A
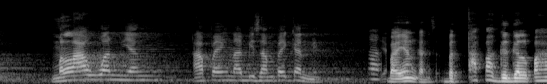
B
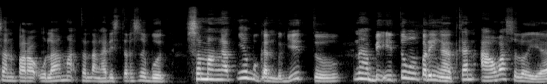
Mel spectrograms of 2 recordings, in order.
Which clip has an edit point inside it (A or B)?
A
